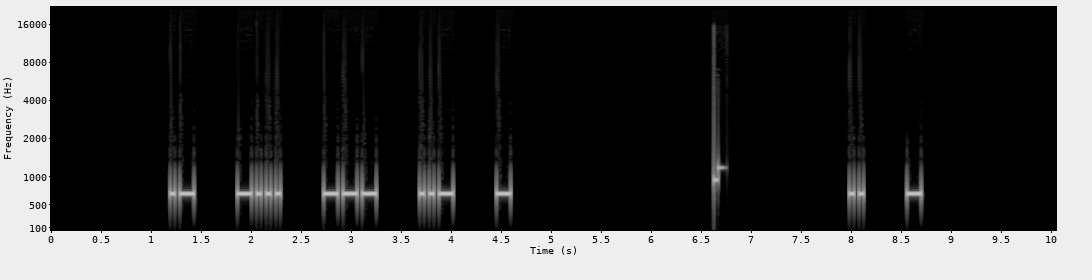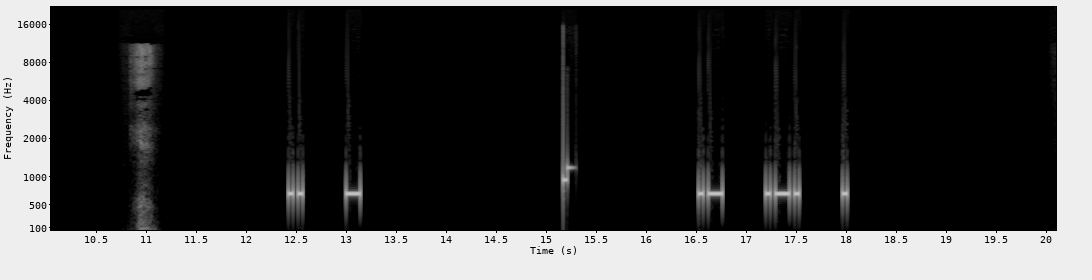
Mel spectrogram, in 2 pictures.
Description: Morse code, heard as a keyed tone, about 25 wpm, spaced as for 14 wpm, 700 Hz. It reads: ABOUT IT IT ARE
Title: 3x Character Spacing - Top 200 Words - 25wpm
